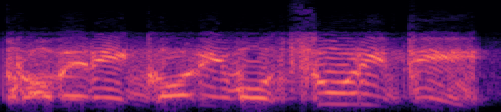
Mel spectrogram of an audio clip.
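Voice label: Serbian tank damaged mood med; War Thunder; speech srb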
